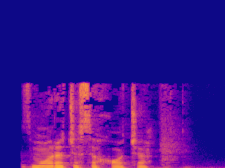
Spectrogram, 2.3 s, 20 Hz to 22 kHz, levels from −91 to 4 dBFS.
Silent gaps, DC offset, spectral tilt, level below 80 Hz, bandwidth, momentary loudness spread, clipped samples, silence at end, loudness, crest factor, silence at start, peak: none; under 0.1%; -4 dB/octave; -58 dBFS; 12 kHz; 16 LU; under 0.1%; 0.5 s; -22 LUFS; 20 dB; 0.2 s; -4 dBFS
